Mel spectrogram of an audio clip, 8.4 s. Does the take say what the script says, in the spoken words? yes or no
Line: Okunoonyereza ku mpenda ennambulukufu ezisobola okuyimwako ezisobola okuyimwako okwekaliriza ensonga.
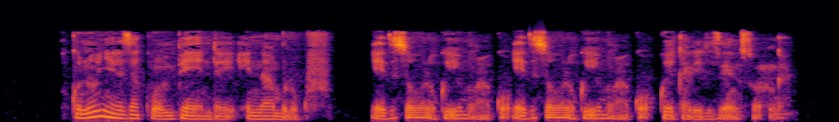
yes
